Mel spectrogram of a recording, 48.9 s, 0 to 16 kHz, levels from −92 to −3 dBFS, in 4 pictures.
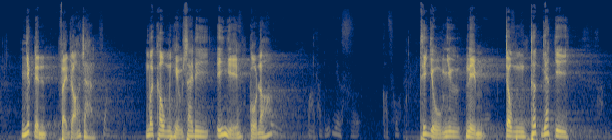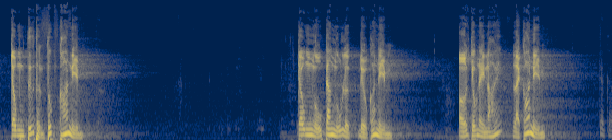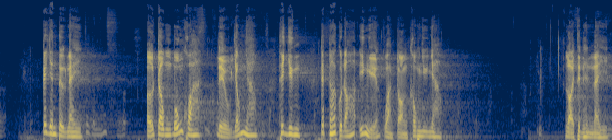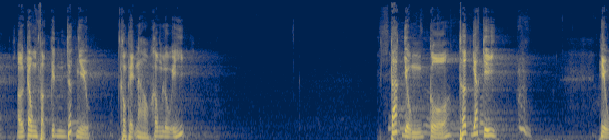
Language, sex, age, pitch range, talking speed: Vietnamese, male, 20-39, 100-145 Hz, 110 wpm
